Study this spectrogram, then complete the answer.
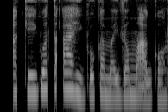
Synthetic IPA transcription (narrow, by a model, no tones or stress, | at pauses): akeiɣwataʔaɦiɡokamaiðɔma̰ɡɔɾ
